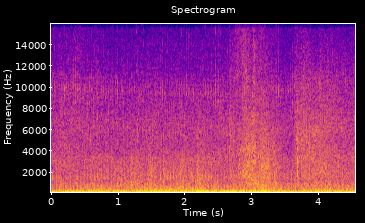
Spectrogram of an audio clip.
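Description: Propeller aircraft engine in the War Thunder combat game drones loudly and steadily, a thick continuous roar with a brief swelling whoosh near the end, no voices over it.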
